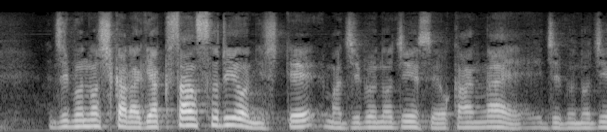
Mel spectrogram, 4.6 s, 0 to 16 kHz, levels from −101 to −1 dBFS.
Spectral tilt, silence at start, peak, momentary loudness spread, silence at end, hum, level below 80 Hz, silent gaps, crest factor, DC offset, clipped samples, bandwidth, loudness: -5 dB/octave; 0.35 s; -6 dBFS; 11 LU; 0 s; none; -60 dBFS; none; 18 dB; under 0.1%; under 0.1%; 11.5 kHz; -24 LUFS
